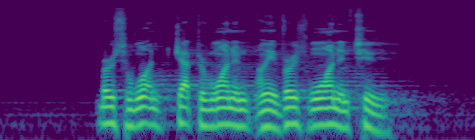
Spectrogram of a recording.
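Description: An older man speaks slowly and emotionally into a microphone.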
